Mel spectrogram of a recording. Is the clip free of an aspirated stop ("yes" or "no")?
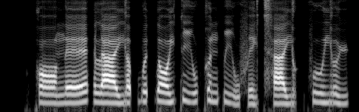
no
